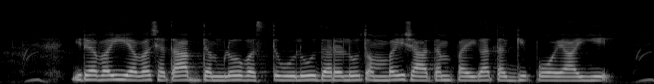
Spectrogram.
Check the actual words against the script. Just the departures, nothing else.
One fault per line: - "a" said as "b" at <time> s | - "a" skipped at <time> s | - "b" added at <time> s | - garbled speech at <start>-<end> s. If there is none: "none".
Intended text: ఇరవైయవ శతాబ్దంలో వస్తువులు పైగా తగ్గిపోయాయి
- "ధరలు తొంభై శాతం" added at 3.2 s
